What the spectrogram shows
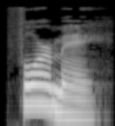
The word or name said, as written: formée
